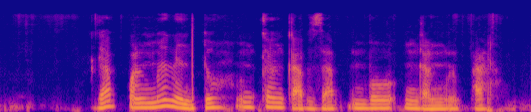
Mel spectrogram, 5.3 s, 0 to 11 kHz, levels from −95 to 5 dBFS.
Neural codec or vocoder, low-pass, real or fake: codec, 16 kHz, 8 kbps, FreqCodec, smaller model; 7.2 kHz; fake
